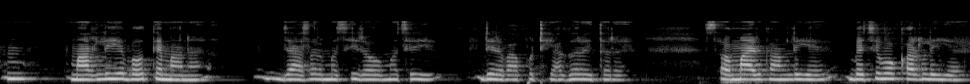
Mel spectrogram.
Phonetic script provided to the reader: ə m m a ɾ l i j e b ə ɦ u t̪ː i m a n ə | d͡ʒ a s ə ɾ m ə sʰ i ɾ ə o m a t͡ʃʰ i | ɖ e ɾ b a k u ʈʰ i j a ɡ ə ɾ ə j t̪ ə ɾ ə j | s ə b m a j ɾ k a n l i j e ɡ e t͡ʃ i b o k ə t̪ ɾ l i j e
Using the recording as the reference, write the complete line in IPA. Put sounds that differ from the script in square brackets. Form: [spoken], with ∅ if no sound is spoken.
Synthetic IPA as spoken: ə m m a ɾ l i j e b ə ɦ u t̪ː [e] m a n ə | d͡ʒ a s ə ɾ m ə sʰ i ɾ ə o m [ə] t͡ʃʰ i | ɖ e ɾ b a [p] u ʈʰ i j a ɡ ə ɾ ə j t̪ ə ɾ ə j | s ə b m a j ɾ k a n l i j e [b] e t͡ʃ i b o k ə [∅] ɾ l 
